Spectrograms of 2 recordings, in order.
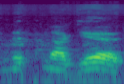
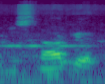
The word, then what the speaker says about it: Misnagid: harsh reaction from the Misnagdim, from the so-called opponents of the Hasidim, and even the name itself, Mitnaged or Misnagid in Yiddish pronunciation, refers to how the traditionalists, led by the Vilna Gaon, define themselves by their opposition to the Hasidic movement.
